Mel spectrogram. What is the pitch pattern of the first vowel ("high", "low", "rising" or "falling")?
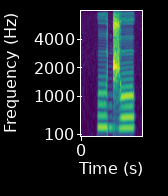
high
